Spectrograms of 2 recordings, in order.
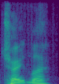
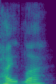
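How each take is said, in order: First: The name starts with the C sound. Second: The name starts without the C sound. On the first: The speaker calls it wrong. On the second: The speaker calls it right. "The C is silent in his name"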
